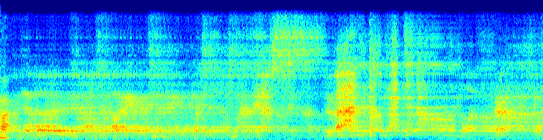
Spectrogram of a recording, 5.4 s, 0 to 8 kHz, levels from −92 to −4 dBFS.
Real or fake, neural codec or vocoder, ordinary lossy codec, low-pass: fake; codec, 16 kHz in and 24 kHz out, 0.6 kbps, FocalCodec, streaming, 2048 codes; none; 7.2 kHz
